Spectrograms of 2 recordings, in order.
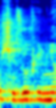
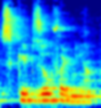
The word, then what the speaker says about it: schizophrenia: अच्छा, इसको शिज़ोफ्रेनिया हम यूजुअली पढ़ते हैं, लेकिन इस टर्म को प्रॉपर जो प्रोनाउंस किया जाता है that is स्किज़ोफ्रेनिया. So schizophrenia is actually caused by hallucinating agents.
